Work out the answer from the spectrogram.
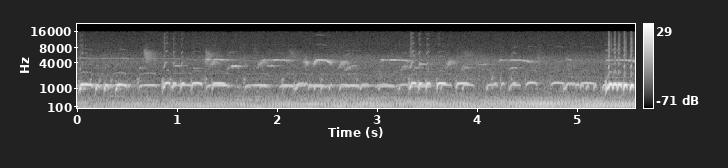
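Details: Local zebra doves singing busily in the wild. A near-continuous run of short, bubbling cooing notes, with overlapping birds, plus faint higher chirps from other birds and a sharp clatter at the end.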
